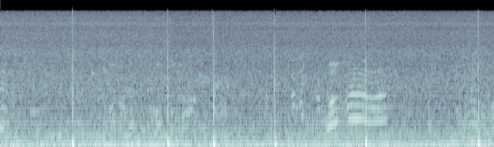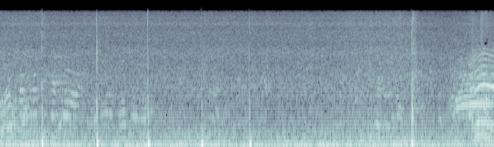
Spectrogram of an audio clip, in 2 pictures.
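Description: A ball bounces sharply on hard pavement, again and again.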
